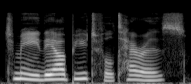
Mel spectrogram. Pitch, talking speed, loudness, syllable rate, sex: 220 Hz, 190 wpm, -16 LUFS, 5.6 syllables/s, female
